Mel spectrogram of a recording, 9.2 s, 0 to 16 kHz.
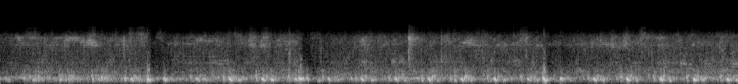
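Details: A baby granddaughter's heartbeat recorded while she has hiccups: rapid, regular whooshing pulses, about 146 a minute, with some rubbing noise.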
